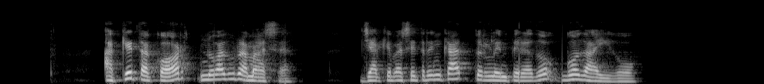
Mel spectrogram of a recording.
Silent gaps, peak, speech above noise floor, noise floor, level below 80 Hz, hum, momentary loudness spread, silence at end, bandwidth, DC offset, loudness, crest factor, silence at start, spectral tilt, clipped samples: 3.55-3.59 s; -2 dBFS; 48 dB; -67 dBFS; -62 dBFS; none; 11 LU; 1.3 s; 7.8 kHz; under 0.1%; -20 LUFS; 18 dB; 1.05 s; -7 dB/octave; under 0.1%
